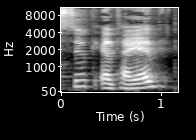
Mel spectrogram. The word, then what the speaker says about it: Souk el-Tayeb: So Kamal created the first farmer's market in Beirut, Lebanon, which is called Souk el-Tayeb. Did I pronounce that one right? – That's perfect. Bravo.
